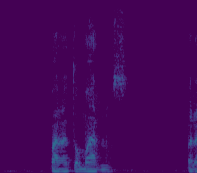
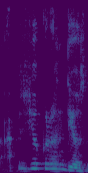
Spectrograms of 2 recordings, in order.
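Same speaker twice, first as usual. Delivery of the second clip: mock believer; 10 semitones higher than usual. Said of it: "muchos dicen".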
